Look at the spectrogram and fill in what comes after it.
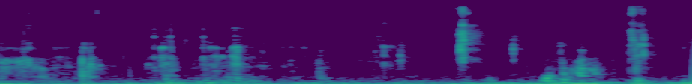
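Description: Faint wet chewing of a mouthful of soft buffalo chicken slider, with shredded chicken and melted cheese in a soft bun: scattered small mouth clicks, and a couple of sharper clicks in the second half.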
